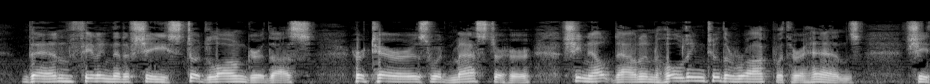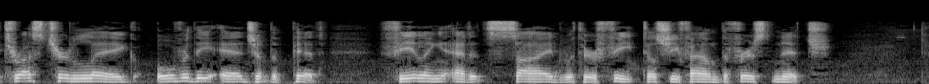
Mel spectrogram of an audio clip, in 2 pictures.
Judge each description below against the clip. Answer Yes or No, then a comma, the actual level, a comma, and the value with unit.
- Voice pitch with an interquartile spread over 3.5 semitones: No, average, 2.9 semitones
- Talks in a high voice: No, low, 125 Hz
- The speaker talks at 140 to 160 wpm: Yes, average, 150 wpm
